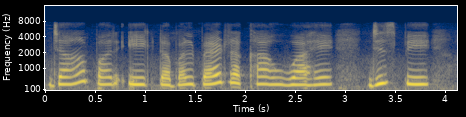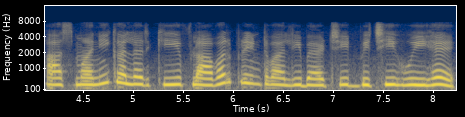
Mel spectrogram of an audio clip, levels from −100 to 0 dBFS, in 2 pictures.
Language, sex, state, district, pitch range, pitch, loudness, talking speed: Hindi, female, Rajasthan, Jaipur, 285-315 Hz, 295 Hz, -12 LUFS, 145 wpm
